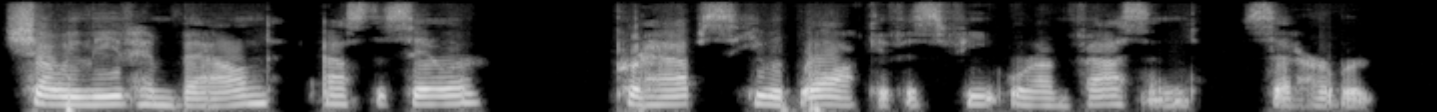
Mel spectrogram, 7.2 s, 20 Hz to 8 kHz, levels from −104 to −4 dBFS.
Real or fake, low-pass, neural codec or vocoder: fake; 7.2 kHz; vocoder, 44.1 kHz, 80 mel bands, Vocos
